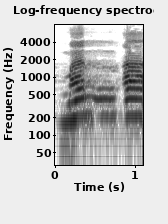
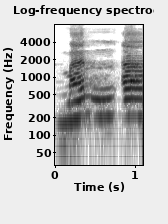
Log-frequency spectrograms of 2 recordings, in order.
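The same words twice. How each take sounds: Both takes have the same delivery.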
